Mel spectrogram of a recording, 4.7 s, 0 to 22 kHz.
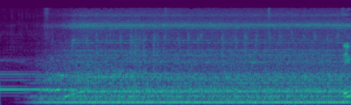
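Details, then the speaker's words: Suggar Lavamax 10 kg twin-tub washer that has lost its strength: after switch-on a steady low hum builds and holds while the agitator never picks up speed. Weak start capacitor suspected. "agora vou ligar fica roncando assim pessoal"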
